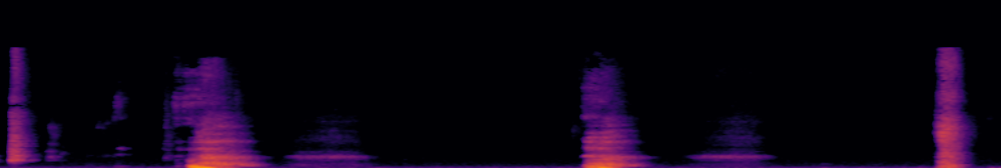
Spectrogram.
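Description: A person groaning twice, each groan falling in pitch, then a short breath near the end: the sounds of someone in discomfort straining on the toilet with diarrhoea.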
